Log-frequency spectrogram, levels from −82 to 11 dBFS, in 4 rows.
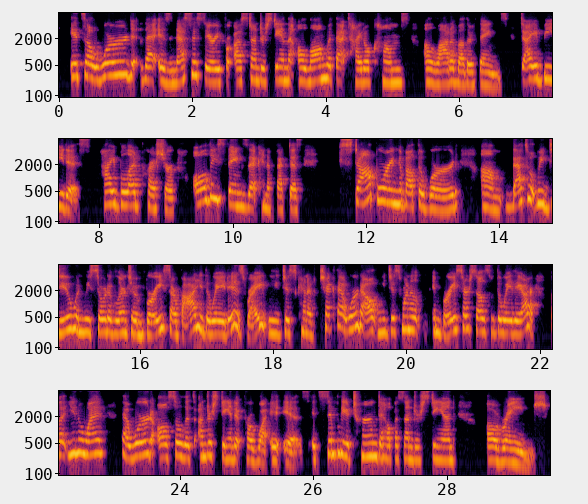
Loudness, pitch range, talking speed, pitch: -12 LUFS, 205-260 Hz, 205 wpm, 225 Hz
